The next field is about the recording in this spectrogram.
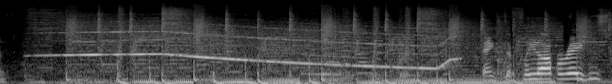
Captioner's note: siren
